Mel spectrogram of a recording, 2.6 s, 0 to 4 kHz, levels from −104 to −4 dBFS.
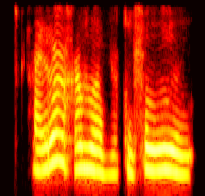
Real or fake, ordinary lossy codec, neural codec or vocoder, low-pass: fake; none; codec, 24 kHz, 1 kbps, SNAC; 3.6 kHz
